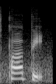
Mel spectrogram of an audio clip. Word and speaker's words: puppy: How do you pronounce puppy? Puppy. Use the short uh sound like cup and up. P-pup. Puppy plus the long e sound like green beans.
